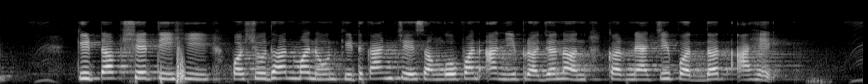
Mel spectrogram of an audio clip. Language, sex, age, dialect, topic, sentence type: Marathi, female, 18-24, Varhadi, agriculture, statement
